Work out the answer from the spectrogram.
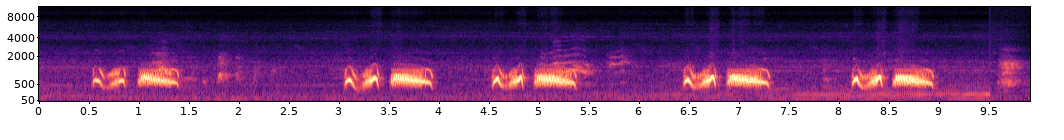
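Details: Spotted dove repeating its coo to stimulate other doves: five matching phrases about every two seconds, each two short hoots and a longer falling note, low and mellow, over faint distant hum.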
